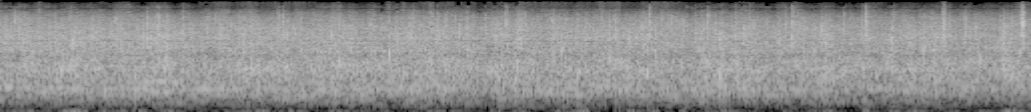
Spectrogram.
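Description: Steady, dense applause from a large church congregation fills the whole stretch, loud and continuous without a break.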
